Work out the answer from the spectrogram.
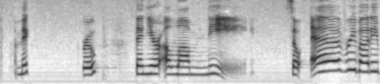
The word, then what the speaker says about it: alumni: a mixed group a mixed group then your alum knee so everybody pronounces that second line al um and I everybody says alumni you're only talking about women graduates there are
